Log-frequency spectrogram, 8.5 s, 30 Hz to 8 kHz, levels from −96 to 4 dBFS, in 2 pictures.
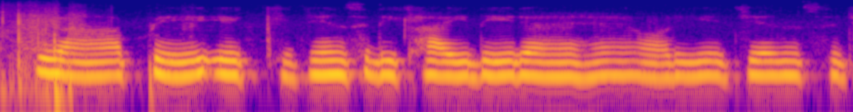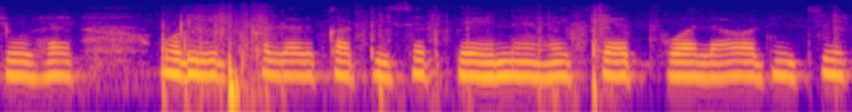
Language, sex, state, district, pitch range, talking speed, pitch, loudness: Hindi, female, Bihar, Jahanabad, 180-195 Hz, 170 wpm, 185 Hz, -17 LUFS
